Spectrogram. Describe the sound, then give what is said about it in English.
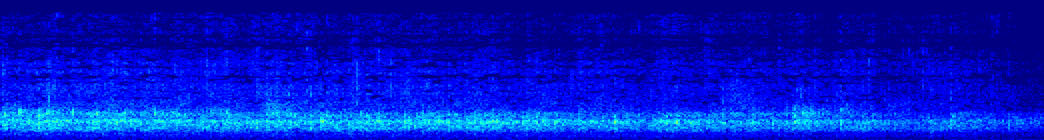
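A crowd claps together to thank speakers for sharing, a dense, steady wash of applause with no break, keeping an even level for about five seconds before easing off slightly at the end. “Can we give a round of applause and thank them for sharing?”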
